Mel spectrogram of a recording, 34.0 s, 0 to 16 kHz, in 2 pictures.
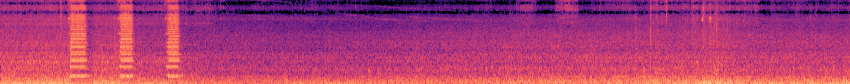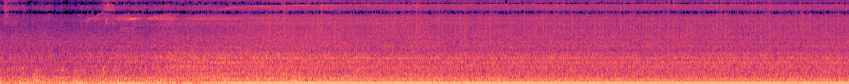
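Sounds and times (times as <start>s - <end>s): road noise: 0.0s - 33.9s
truck engine drone: 0.0s - 33.9s
truck horn blasts: 1.0s - 4.0s.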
